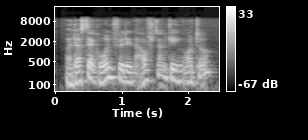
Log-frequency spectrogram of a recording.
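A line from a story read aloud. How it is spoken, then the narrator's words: Plain. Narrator (German): fragte Volkmar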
